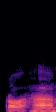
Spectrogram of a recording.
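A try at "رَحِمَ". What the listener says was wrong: Bukan ha di bawah. Hi. Hi. Rohi.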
